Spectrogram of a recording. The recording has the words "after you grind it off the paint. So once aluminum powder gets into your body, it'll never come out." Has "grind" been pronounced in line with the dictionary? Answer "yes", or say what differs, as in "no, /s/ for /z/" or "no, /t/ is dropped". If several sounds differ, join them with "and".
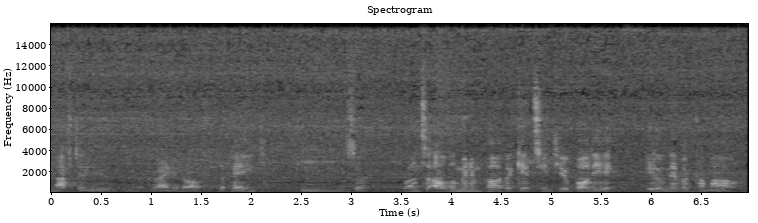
no, /n/ is dropped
